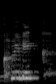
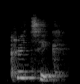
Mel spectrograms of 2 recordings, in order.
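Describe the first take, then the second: First: It is said in an American accent. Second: It is said in a British accent. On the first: "l'accent américain" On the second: "c'est l'accent british"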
